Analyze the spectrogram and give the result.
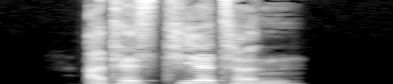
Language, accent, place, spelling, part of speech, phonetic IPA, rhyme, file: German, Germany, Berlin, attestierten, adjective / verb, [atɛsˈtiːɐ̯tn̩], -iːɐ̯tn̩, De-attestierten.ogg
- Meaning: inflection of attestieren: 1. first/third-person plural preterite 2. first/third-person plural subjunctive II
